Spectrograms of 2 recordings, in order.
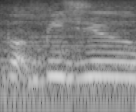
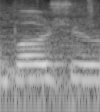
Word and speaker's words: Beaujolais: bar how do you how do you say this bijou beaujolais actually beaujolais beaujolais maybe i need to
